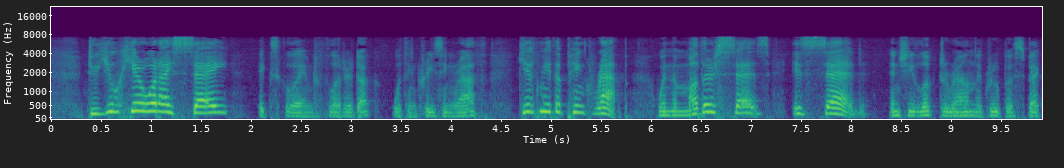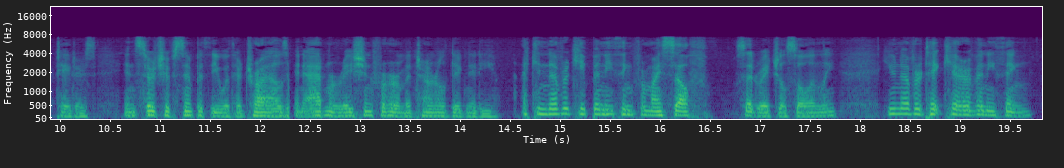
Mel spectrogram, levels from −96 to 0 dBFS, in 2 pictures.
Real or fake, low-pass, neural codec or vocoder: fake; 7.2 kHz; vocoder, 24 kHz, 100 mel bands, Vocos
